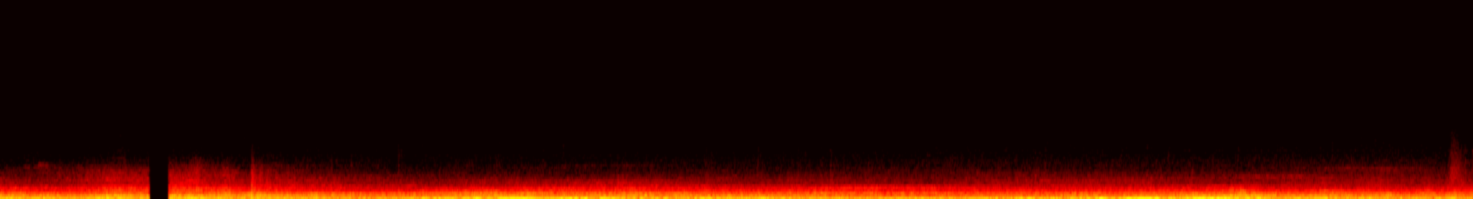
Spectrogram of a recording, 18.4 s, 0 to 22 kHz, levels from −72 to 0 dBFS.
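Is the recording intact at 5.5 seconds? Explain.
Yes, the audio at 5.5 seconds is intact, with no fault present at that moment.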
